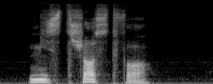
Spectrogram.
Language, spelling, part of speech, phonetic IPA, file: Polish, mistrzostwo, noun, [mʲiˈsṭʃɔstfɔ], Pl-mistrzostwo.ogg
